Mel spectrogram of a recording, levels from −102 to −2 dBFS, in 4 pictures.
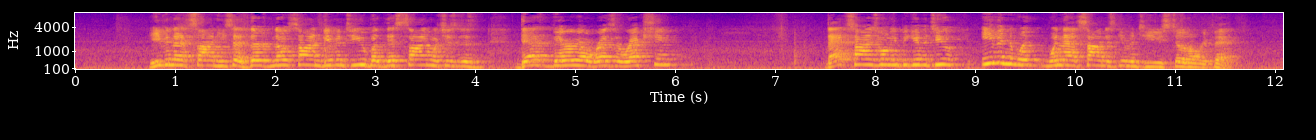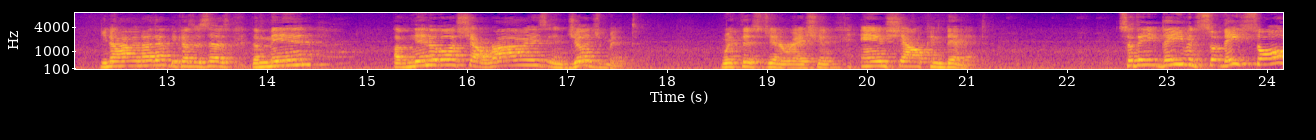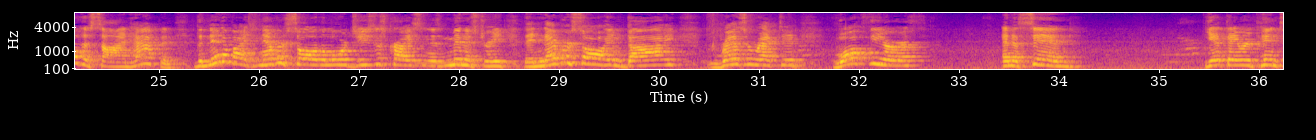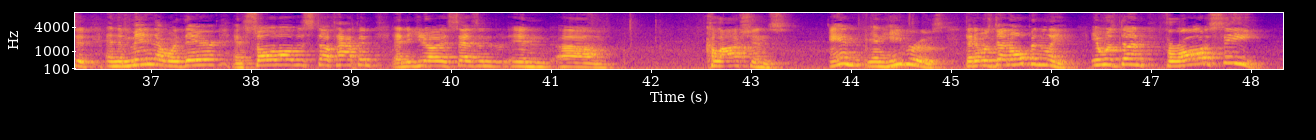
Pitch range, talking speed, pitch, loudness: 190-245 Hz, 170 wpm, 225 Hz, -18 LUFS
